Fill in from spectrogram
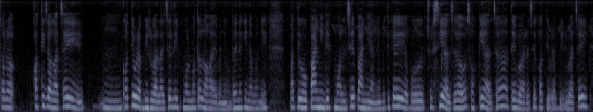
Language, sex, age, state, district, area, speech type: Nepali, female, 30-45, West Bengal, Kalimpong, rural, spontaneous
